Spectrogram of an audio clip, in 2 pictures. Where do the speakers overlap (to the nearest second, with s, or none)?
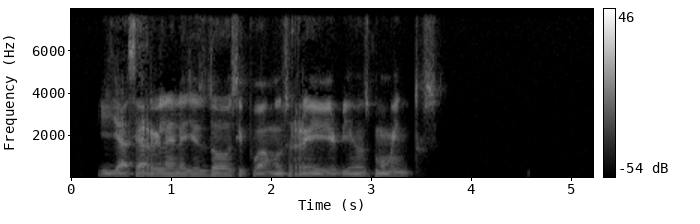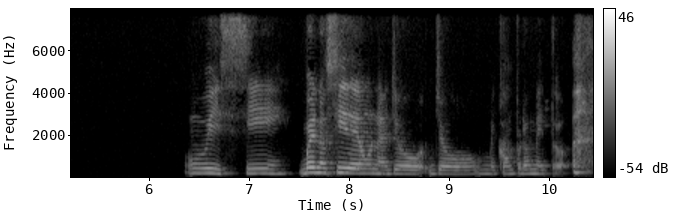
none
